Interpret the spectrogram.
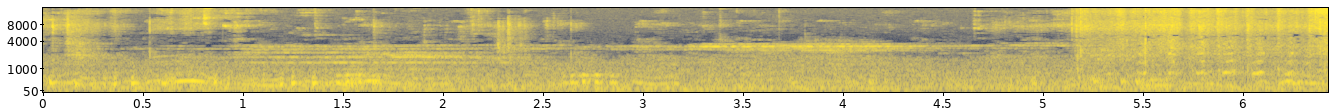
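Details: A pair of pigeons, soft low cooing phrases rising and falling, repeated in uneven bursts over a steady background hiss, with a brief higher tone near the end.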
